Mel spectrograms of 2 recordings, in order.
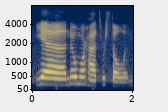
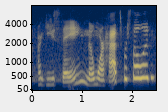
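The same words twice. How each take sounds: First: Amused confirmation. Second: Rising lilt through "no more hats were stolen"; questioning. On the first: Dad answering his daughter about the hats, amused. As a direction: confirm "no more hats were stolen" as a statement. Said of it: "Kotetsu laughs and says". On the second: Daughter asking dad about the hats, questioning. Acted question to her father. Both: Acted.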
